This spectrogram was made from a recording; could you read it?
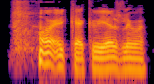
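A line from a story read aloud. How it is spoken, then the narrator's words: Friendly laughing. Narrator (Russian): рассмеялся он, но не злобно, а так, чтобы было понятно, он по-дружески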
